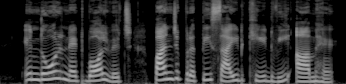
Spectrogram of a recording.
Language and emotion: Punjabi, neutral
